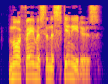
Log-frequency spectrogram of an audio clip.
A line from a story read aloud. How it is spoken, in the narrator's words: Galien said cheerfully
